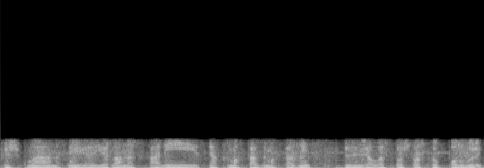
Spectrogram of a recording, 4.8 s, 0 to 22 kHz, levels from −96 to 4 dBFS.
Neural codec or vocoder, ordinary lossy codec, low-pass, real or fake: codec, 16 kHz in and 24 kHz out, 1 kbps, XY-Tokenizer; Opus, 16 kbps; 3.6 kHz; fake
